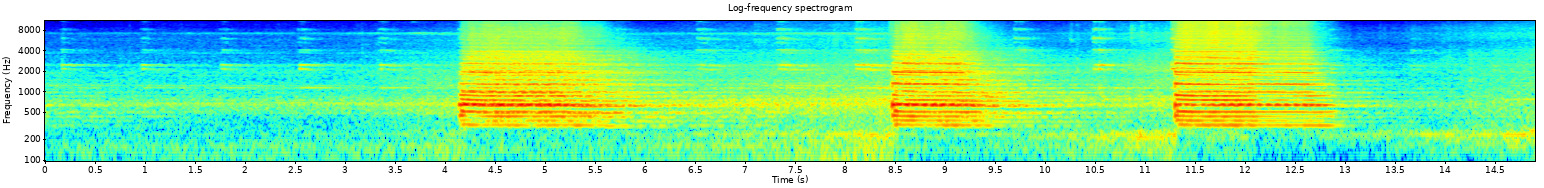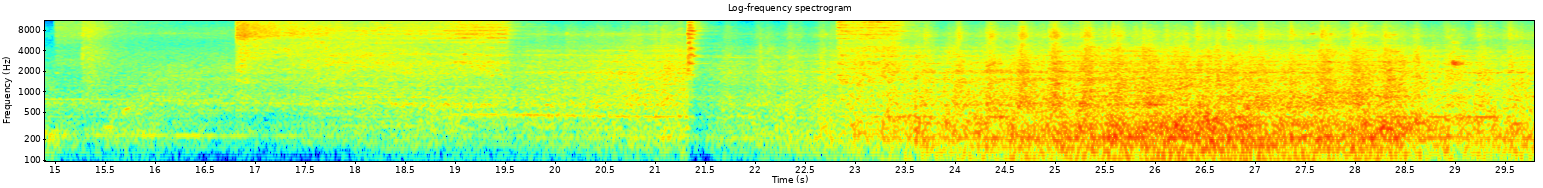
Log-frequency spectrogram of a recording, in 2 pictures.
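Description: CSX freight train's diesel locomotive sounding its multi-chime air horn three times, long, shorter, long, as it approaches. The locomotive then passes and a string of freight cars rolls by, a rising rumble and clatter of wheels on rail joints that grows louder toward the end.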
